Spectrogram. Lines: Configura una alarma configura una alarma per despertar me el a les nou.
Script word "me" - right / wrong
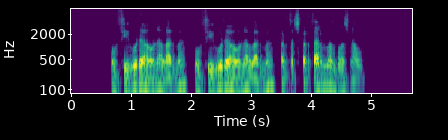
right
